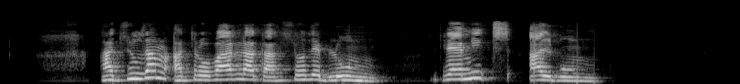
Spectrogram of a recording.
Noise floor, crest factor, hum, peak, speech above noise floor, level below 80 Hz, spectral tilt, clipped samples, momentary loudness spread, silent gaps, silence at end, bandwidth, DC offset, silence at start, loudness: -46 dBFS; 16 dB; none; -2 dBFS; 30 dB; -60 dBFS; -5 dB/octave; under 0.1%; 11 LU; none; 1.4 s; 8 kHz; under 0.1%; 1 s; -16 LUFS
